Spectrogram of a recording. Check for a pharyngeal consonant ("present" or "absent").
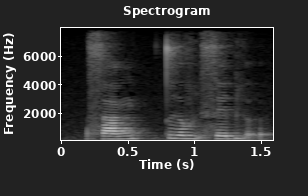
absent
